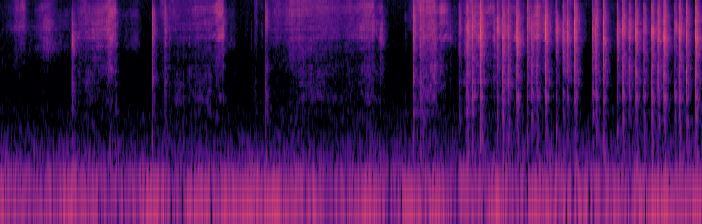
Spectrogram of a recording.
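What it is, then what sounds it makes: Stiff paper card scratched by nails. Long painted nails scratch and rub the front of a stiff, thin, flat paper "Merry Christmas" greeting card. Soft papery rubbing over a low background hum turns after about three seconds into denser, bright, crisp scratching with rapid sharp ticks.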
